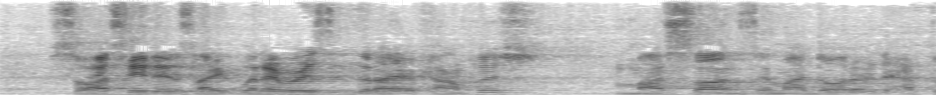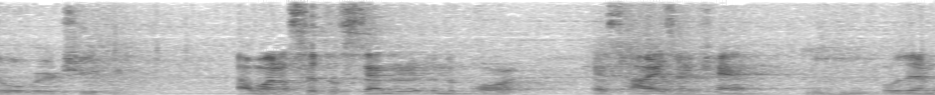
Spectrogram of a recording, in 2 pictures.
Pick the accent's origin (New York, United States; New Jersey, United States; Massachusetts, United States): New York, United States; New York City; I grew up uptown in Washington Heights. I moved to the Bronx. So I'm used to, you know, the city.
